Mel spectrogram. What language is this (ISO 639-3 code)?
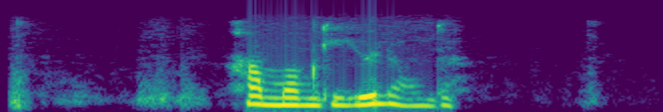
uzb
